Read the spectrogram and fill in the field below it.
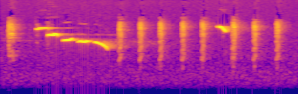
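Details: Night song of a Marsh Warbler: one long falling whistle slides downward, then a rhythmic string of crisp high ticks follows, evenly spaced, with one brief rising note among them.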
